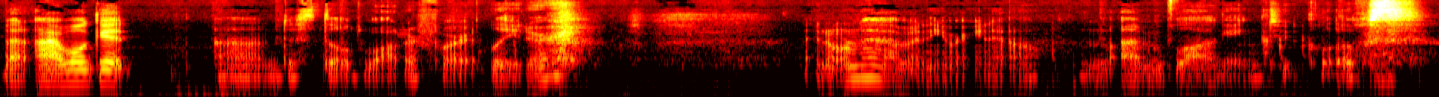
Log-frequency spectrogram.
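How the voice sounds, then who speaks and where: A sick woman with a stuffy nose and a sore throat, chatting casually to camera at home in a rambling, soft-hearted way. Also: on the low side, normal speed, creaky, noisy background. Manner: rambling, soft-hearted talk to pets and objects. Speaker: vlogger. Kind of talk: casual chat to camera, sick day vlog. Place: at home in a bedroom.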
